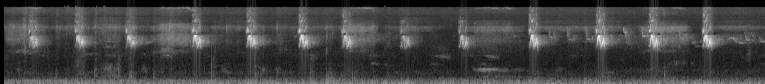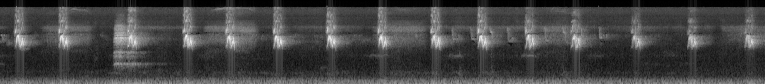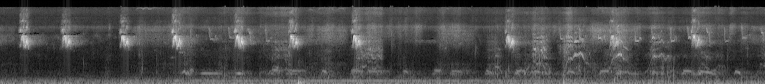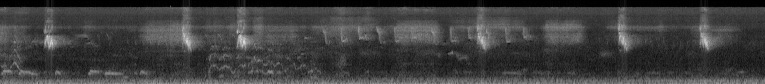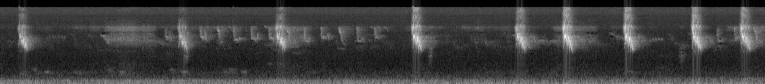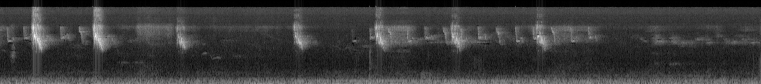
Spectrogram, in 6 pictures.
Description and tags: One loud bird in forest
birds forest spring bird nature field-recording birdsong
Nature, Forest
